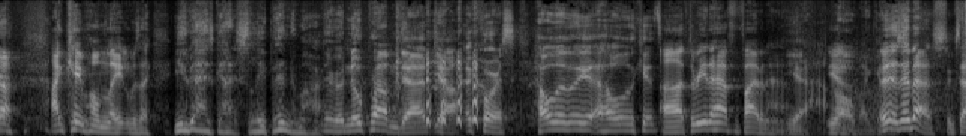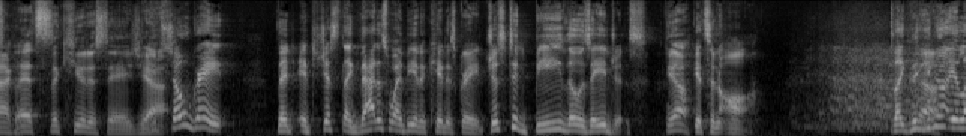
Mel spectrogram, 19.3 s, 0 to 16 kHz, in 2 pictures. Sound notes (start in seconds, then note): 8.3 audience aws; 17.8 laughter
